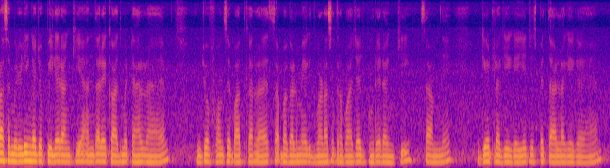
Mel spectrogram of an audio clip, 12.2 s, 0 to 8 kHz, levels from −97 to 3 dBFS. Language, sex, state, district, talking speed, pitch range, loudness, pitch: Hindi, male, Maharashtra, Pune, 205 wpm, 110-125 Hz, -25 LUFS, 115 Hz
